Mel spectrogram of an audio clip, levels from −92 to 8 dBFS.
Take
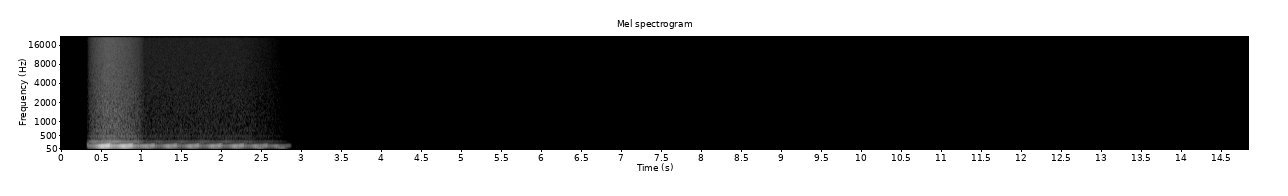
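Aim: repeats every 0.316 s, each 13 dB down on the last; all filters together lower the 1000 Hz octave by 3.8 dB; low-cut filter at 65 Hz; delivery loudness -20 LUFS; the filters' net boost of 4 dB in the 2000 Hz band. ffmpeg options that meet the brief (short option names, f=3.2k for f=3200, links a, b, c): -af "highpass=65,equalizer=f=1k:t=o:g=-7.5,equalizer=f=2k:t=o:g=7,aecho=1:1:316|632|948:0.224|0.0493|0.0108,volume=3dB"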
